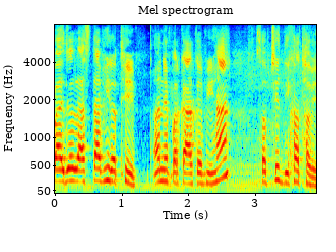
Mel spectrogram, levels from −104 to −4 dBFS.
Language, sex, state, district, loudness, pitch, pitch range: Chhattisgarhi, male, Chhattisgarh, Sarguja, -16 LUFS, 205 Hz, 185-215 Hz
